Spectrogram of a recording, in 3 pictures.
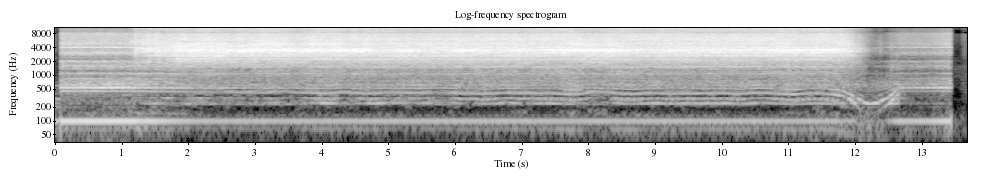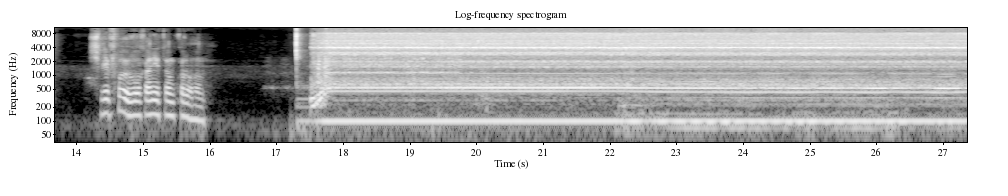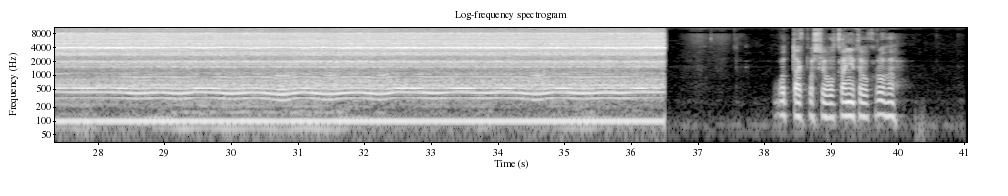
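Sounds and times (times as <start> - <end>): electric motor humming and whining: 0.0 - 13.5, 17.4 - 36.6.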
